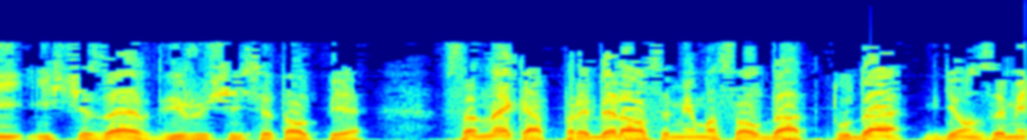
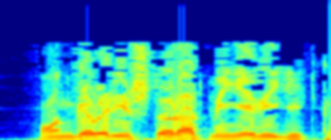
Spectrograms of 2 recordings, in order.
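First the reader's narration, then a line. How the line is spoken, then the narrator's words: Shout. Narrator (Russian): крикнул Кайда Пашам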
